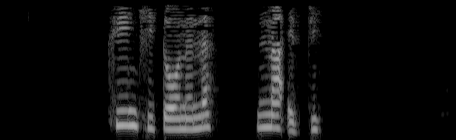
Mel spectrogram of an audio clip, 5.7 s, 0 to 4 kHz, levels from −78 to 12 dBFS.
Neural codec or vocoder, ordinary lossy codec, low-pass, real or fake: none; MP3, 16 kbps; 3.6 kHz; real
